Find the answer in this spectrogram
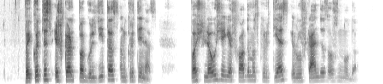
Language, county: Lithuanian, Vilnius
